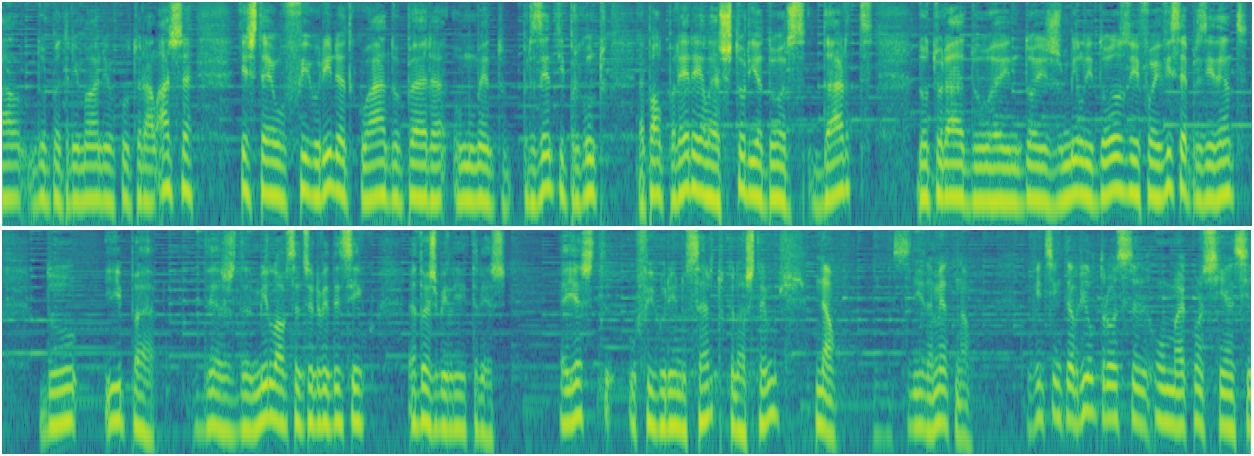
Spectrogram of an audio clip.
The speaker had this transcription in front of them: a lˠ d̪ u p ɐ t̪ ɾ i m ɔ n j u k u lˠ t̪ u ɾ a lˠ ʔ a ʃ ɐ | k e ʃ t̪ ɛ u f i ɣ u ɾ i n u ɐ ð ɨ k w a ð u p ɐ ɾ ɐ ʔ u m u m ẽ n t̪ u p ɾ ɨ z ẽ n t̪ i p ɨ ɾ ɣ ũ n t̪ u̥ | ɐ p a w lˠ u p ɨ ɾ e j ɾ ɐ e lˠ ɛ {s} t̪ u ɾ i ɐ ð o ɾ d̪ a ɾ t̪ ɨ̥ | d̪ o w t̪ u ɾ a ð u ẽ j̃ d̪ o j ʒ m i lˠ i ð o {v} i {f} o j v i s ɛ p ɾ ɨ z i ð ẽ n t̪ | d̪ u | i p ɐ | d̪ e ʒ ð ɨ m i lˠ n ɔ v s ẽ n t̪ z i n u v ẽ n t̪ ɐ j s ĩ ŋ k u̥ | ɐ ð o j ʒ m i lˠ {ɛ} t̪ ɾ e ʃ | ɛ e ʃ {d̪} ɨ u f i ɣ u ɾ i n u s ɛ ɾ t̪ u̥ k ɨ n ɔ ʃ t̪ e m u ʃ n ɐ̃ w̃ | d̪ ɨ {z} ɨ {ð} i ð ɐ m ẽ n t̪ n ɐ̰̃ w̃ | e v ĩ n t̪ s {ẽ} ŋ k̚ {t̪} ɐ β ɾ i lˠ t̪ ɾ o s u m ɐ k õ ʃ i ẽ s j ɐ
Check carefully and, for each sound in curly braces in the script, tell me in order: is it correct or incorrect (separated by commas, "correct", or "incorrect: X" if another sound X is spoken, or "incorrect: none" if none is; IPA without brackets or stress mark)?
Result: incorrect: ʃ, incorrect: z, correct, incorrect: i, incorrect: t̪, incorrect: s, correct, incorrect: ĩ, incorrect: d̪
